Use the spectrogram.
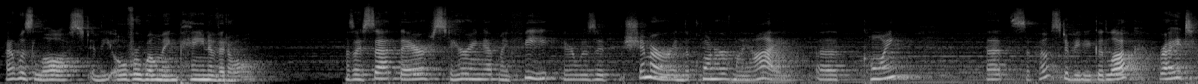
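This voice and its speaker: A woman's voice: fairly high pitch, measured pace, echoey room, distant mic, soft background music, lightly acted. A woman playing a down-on-her-luck, distressed young woman narrating her own story in an audio drama. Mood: weary, reflective. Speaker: lead actor in audio drama. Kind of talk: first-person dramatic narration.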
